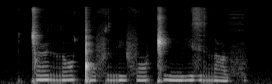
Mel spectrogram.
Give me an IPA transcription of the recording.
ǀ œ r ɔ ǃ ɔ f r i f ɔ ǁ i m i z r ɑ xʷ

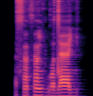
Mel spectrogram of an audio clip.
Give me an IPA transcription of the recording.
s ɐ̃˨ θ ɐ̃˦ ʎ ɡʷ ɐ˨ d æ˦ ʎ

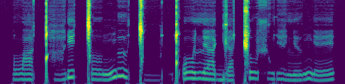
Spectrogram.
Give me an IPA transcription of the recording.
lˠ a˩ ǃʰ a̤˩˥ ɾʲ e˥ ǀ ɤ˩ ŋ ɯ˥˩ ǀ ɔ̤˩ ǃʼ o˥ lʲ a˧ ɡʲ a˩ ǁ u˥ ʃ ṳ˥ ɾʲ ɛ̤˥˩ lʲ ɯ˩˥ ŋ e˩˥

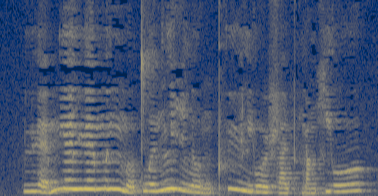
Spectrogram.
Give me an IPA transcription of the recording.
l ɥ ɛ̰˨˩ m j ɛ˥ l ɥ ɛ˥ m ə˥ n n̪ ɤ̰˨˩ t̪ w ə˧˥ n l i˥˩ l ɤ̰˨˩ ŋ pʰ y˥˧ l j o˥˩ ʊ̯ ʂ a˩ ɪ̯ pʰ j ɑ˩ ŋ ɕ j o˧˥ ʊ̯

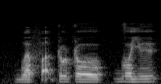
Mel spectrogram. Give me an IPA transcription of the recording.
b ɐ˨ f a̰˦˨ ʈ u˧ ʈ o˨ | ɡ o˦˨ j ɨ˧

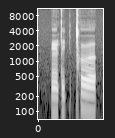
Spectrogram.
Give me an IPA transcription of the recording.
ẽ t̪ i k ǀʰ ɵ ə̯

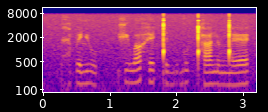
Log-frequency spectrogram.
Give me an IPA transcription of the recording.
ħ o̤ p e lʲ u | xʲ ɯ w ʌ h e ǃ i b u ɡ u ǃʰ a n ɯ ŋ͡ǃ ɛ

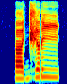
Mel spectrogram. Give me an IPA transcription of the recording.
ɐ d͡ʒ ə ɾ i

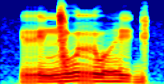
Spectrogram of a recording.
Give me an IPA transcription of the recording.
r i ŋ͡ǀ u r u ɦ i ɡ

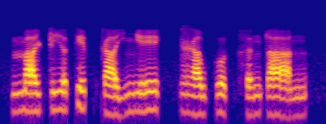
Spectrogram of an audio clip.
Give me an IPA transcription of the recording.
m a˧ j ʈ i˧˥ ə̯ k e˦˥ p̚ k a˨˩˦ j ɲ e˦˥ k̚ | ɣ a˨˩ w k o˨˩ t̚ h ə˨˩ ŋ ʈ a˨˩˨ n

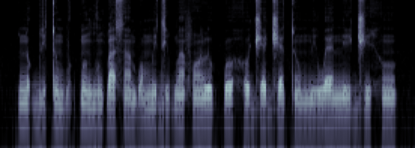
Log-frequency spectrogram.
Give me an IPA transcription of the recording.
n o˦ ɡ͡b i˧ t ũ˧ b o˦ k͡p ũ˧ ɡ ũ˧ k͡p a˨ s ã˨ b ɔ˨˦ m i˦˨ d i˨˦ b ã˦˨ f ɔ̃˨˦ l u˧ k͡p o˨ h o˧ d͡ʒ ɛ˦ d͡ʒ ɛ˦˨ t ũ˨ m i˧ w ɛ˦ n i˦ d͡ʒ i˦ h ũ˦˨

